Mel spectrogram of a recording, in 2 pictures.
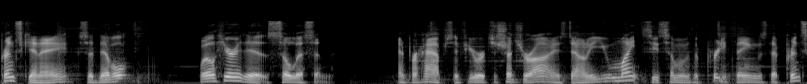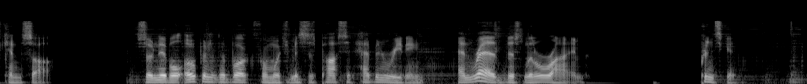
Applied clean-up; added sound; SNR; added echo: neural separator model SepFormer DNS4.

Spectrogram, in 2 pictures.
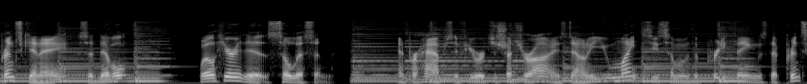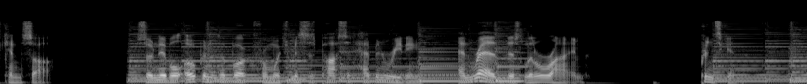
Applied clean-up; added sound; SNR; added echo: none; Acoustic guitar / Strum; 7 dB; none.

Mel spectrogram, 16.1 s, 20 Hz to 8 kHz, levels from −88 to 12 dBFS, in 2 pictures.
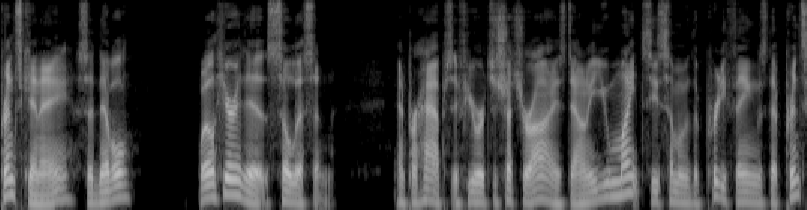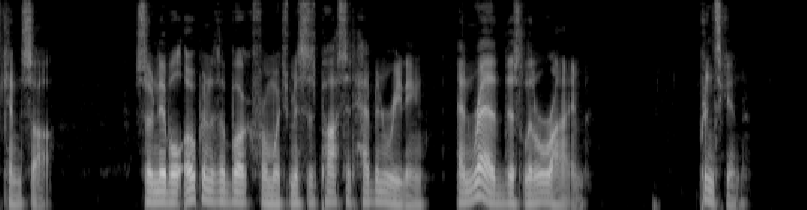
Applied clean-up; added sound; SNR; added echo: none; none; none; none.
